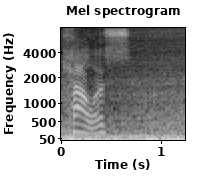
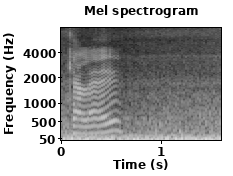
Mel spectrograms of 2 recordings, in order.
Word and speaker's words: Calais: go East through the town of Calis or as the locals say Calais and then into Nova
